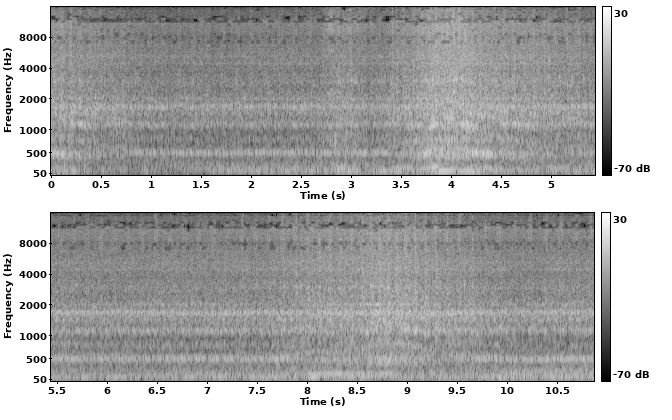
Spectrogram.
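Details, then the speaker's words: VJ Dodge ute long-stored, no transmission fitted, carburettor leaking fuel: catches and settles to ragged idle with metallic rattle and flare at start; owner suspects clutch or thrust bearing on pressure plate. Rattle on startup. "So, she's a go. Had a nasty rattle in it when it first fired up now."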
